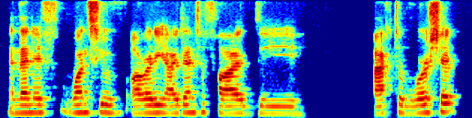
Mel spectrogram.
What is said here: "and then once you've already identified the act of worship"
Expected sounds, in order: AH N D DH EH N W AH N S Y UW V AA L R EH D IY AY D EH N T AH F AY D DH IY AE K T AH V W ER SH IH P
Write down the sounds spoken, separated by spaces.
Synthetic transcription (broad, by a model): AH N DH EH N W AH N S Y UW V L R EH D IY AY D EH N T AH F AY D DH IY AE K T AH V W ER SH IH P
